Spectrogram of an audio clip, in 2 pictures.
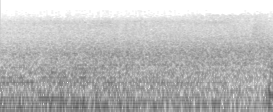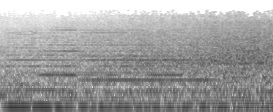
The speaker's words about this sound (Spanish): Un coche dobla una esquina y enfila la calle en la que él se encuentra.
